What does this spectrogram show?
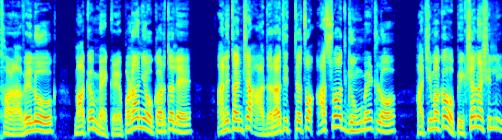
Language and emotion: Goan Konkani, surprised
